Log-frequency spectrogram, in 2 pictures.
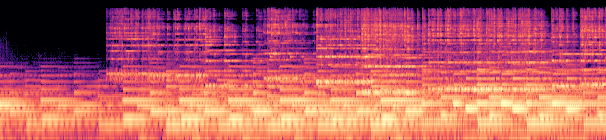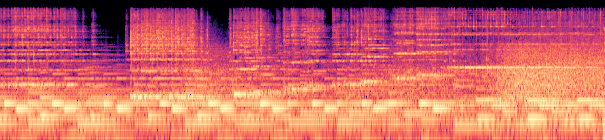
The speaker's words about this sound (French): cloches alpines, c'est des vraies cloches, hein, comme celles qu'on met au cou des vaches dans les alpages. Ils en ont une petite trentaine disposées sur la table devant eux. Elles ont chacune une taille et une note spécifique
